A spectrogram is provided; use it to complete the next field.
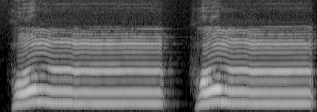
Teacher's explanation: अब यहाँ पर देखिए मीम साकिन के बाद दूसरी मीम है तो ये क्या हो गया, इदगाम शफवी का कायदा हो गया, ठीक है। तो यहाँ पर मीम को मीम से मिलाकर इदगाम करेंगे, गुन्ने के साथ पढ़ेंगे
